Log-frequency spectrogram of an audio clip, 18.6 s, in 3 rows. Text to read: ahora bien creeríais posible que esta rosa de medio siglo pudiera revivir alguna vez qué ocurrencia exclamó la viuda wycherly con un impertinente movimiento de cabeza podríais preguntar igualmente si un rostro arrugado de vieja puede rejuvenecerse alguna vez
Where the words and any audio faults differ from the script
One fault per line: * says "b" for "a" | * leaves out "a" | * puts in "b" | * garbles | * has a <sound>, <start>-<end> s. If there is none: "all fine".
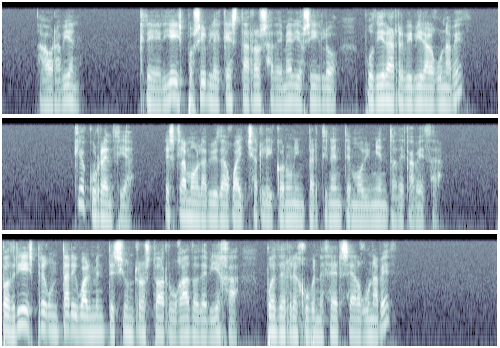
all fine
